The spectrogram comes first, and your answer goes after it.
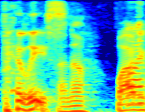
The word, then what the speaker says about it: Feliz: los feliz feliz because it's a Spanish word Felice like and that's the word it's a real word it's pronounced Felice I know why do you call it Los felizer Hispanics will do it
